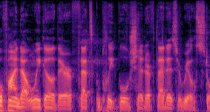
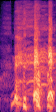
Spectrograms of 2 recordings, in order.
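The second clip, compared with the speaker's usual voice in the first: high, loud burst of laughter; 13 dB louder than usual. Real, not acted. Host cracks up while mocking the skeptic, loud high laugh. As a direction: break up laughing at your own joke.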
